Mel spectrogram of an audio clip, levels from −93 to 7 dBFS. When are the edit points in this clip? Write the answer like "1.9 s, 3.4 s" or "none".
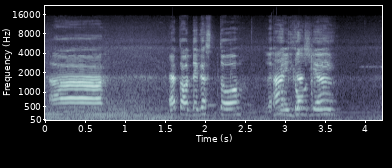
none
